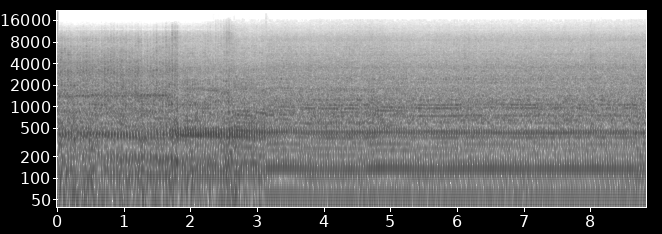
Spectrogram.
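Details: Craftsman riding mower that sat two years, after a dead battery and bad connections were fixed and the starter and carb replaced. The small engine settles into a steady, even hum with a clean low beat; normal running.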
